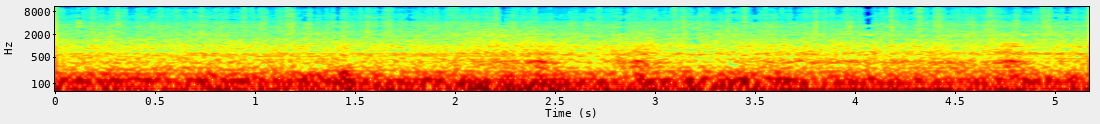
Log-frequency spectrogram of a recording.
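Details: 2008 Toyota RAV4 2.4L 2AZ-FE I4, 4WD, 4-speed automatic: heavy, rough low grinding drone in the cabin at steady cruising speed, present for a couple of months, cause unknown.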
